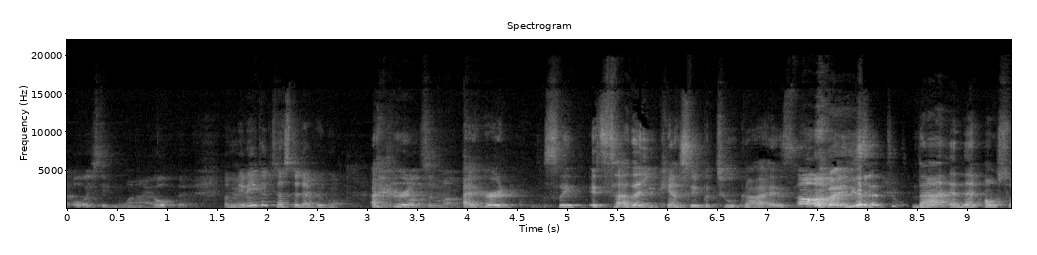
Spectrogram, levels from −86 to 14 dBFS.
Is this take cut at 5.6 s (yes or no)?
no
